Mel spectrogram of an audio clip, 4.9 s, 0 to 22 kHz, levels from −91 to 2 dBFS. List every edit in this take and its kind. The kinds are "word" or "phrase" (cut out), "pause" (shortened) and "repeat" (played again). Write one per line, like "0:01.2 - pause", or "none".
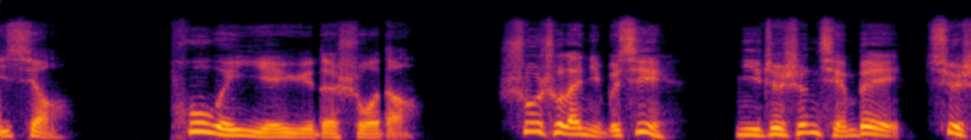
0:02.2 - pause
0:03.6 - pause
